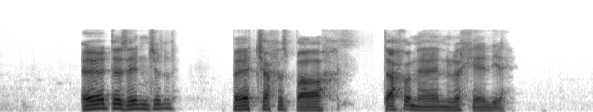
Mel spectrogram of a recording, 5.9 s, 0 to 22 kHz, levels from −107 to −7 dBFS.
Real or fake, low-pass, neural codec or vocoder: fake; 7.2 kHz; codec, 16 kHz, 6 kbps, DAC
